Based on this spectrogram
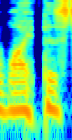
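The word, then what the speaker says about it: Ypres: Someone mentions the Wipers Times. a magazine put together by soldiers stationed near which everyone pronounces wipers because that's easier than the French way.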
